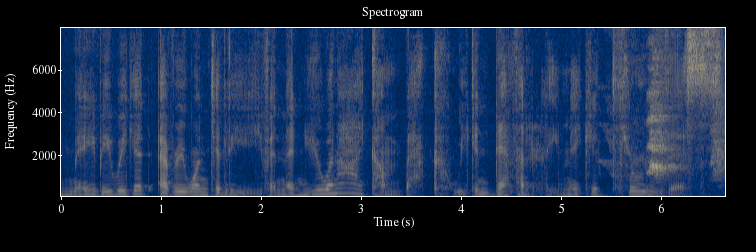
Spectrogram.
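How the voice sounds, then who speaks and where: Whispering in a put-on character voice with hardly any pauses, the speaker is heard over clear background noise. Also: moderate pace. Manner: conspiratorial.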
